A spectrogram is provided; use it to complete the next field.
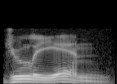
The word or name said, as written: julienne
